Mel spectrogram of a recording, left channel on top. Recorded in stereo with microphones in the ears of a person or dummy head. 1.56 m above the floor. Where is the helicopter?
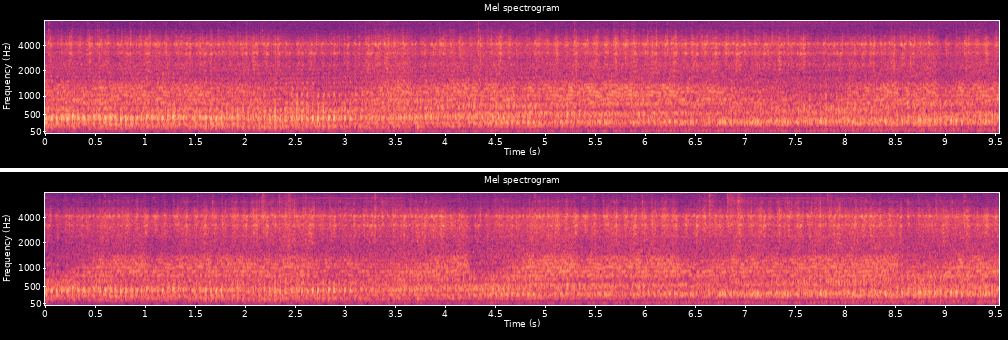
60° left (ahead or behind); by 9.6 s 10° right (ahead or behind).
